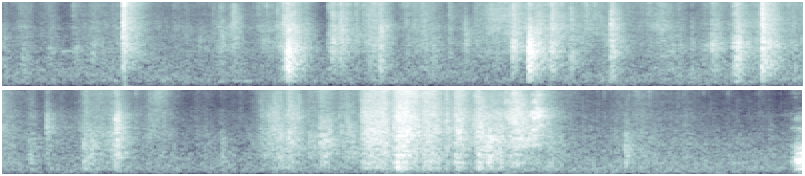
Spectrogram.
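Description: Plastic bubble wrap crinkling and crackling as a beer bottle is unwrapped by hand, with scattered sharp crackles and a longer, louder rustle from about five to seven seconds in.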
